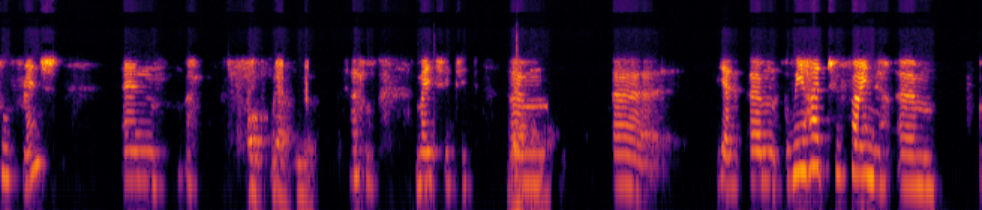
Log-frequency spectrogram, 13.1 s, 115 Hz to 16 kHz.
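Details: French woman speaking English, still recovering speech after an ischemic stroke at age 22 in July 2011, followed by 10 days of mutism and a year of rehabilitation; post-stroke aphasia.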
